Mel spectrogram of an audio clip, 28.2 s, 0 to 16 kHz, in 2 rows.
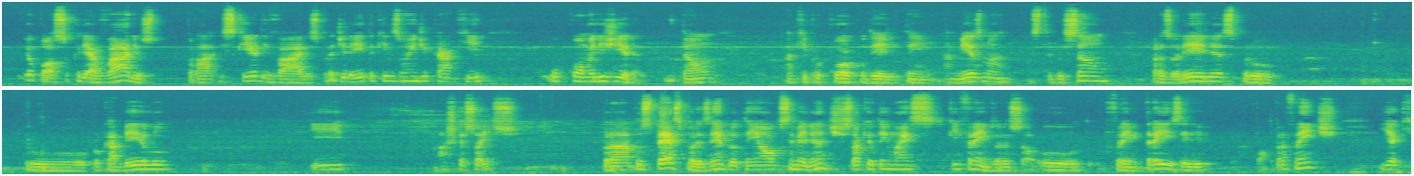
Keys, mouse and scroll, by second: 2.6-7.0 drag, 7.4 click, 8.6-10.5 drag, 11.5 click, 12.3 click, 13.8-14.5 ctrl+middle drag, 14.7-16.0 ctrl+shift+middle drag, 16.8 click, 18.5-19.1 shift+middle drag, 19.2-19.7 shift+middle drag, 20.3-20.8 shift+middle drag, 21.4 shift+click, 26.8-28.1 drag.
